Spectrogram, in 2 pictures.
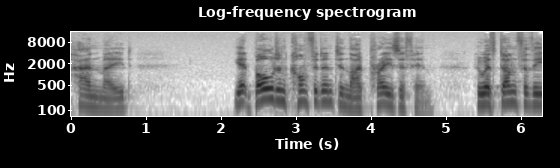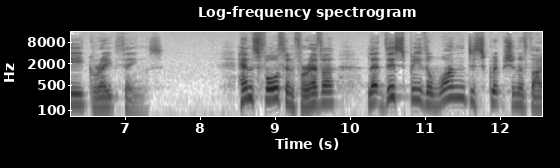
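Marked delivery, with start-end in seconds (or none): none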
